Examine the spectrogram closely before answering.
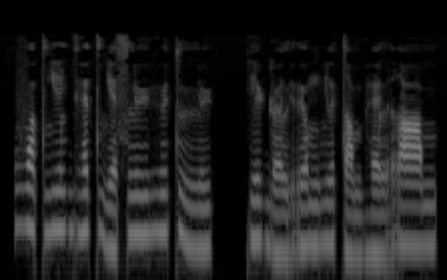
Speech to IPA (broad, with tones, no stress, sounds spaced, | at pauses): v ɔ˦˨ t ʎ i˦ l ɡʱ ɛ˦ t ʎ ɛ˨ s l y˦ ɦ ʉ˦ t lː y˨ kː i˦ ɖ œ˨ l rʲ ɔ˦ m ʎ ɵ˦ t ɑ˨ m ɦ ɛ˨ l r ɑ˦ m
